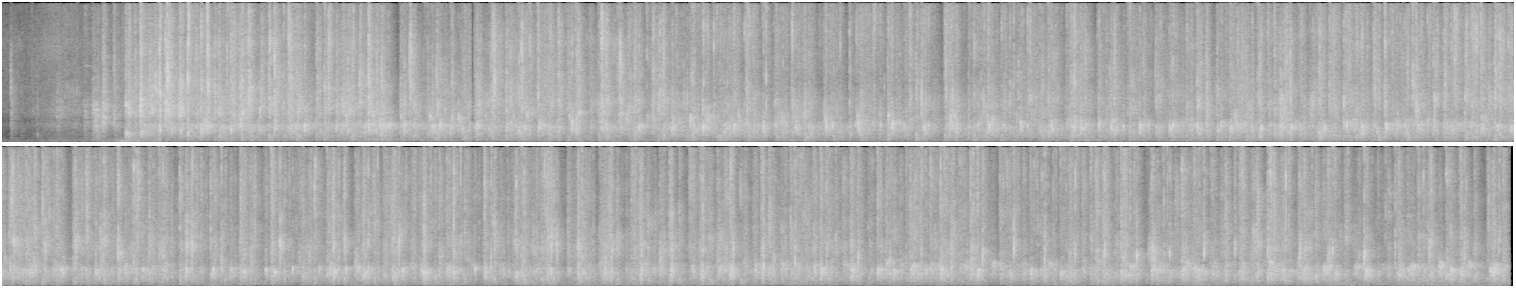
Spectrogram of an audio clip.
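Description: Audience applauding at the end of a live folk performance. The applause starts about a second in and stays steady and dense throughout.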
